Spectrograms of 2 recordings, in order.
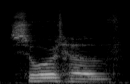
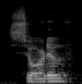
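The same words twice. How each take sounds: First: The t is voiceless, with a slight puff of air. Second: The t is a voiced flap, like a quick d. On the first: It sounds elevated. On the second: It sounds like most Americans. "most Americans would say"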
